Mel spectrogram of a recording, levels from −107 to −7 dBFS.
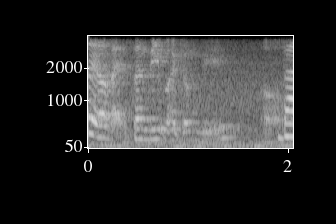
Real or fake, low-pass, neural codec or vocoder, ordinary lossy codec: real; 3.6 kHz; none; none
